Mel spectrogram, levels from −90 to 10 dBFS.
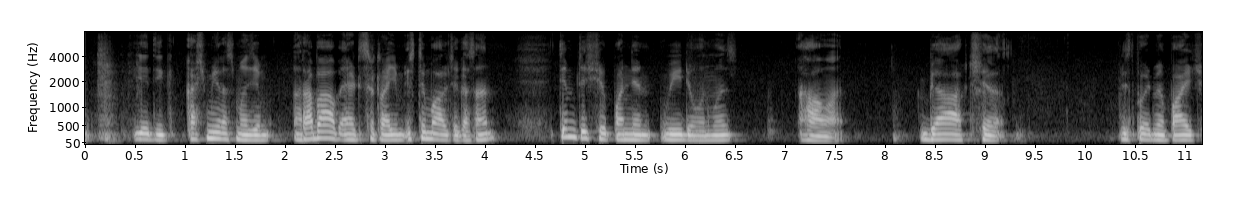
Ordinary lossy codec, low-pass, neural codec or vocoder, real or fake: none; none; none; real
